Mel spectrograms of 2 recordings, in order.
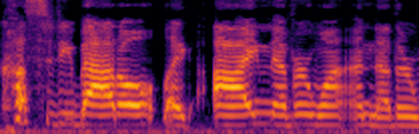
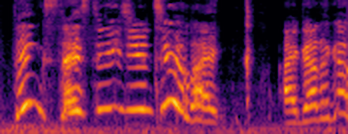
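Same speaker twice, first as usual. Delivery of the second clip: high, bright hurried brush-off; chirpy polite exit; quick high thanks to get away; brushing off a stranger; 5 dB louder than usual. Retold or imitated. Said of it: "And I was like".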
